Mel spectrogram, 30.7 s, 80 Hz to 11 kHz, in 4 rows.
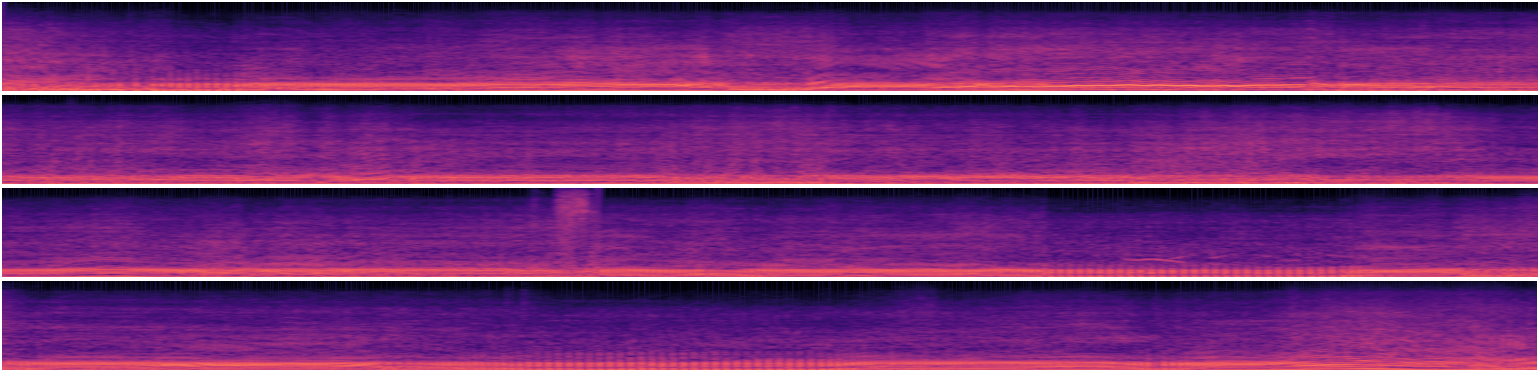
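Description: Gas Gas EX250F four-stroke single-cylinder dirt bike engine, heard from on board, revving up and down over and over as the rider works the throttle and gears through the course.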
